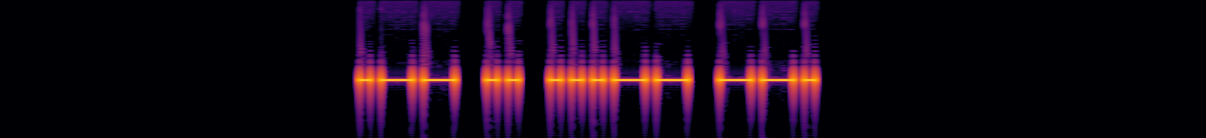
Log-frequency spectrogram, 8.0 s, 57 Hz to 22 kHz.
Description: Morse code, heard as a keyed tone, about 17 wpm, 700 Hz. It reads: WI3G
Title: USA Call Signs - 4 Characters - Repeated 3x - 17wpm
